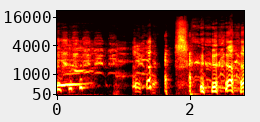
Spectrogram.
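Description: Loud laughter breaks into a harsh cough partway through, followed by more wheezy laughing and another rough cough-like burst, with no speech.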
